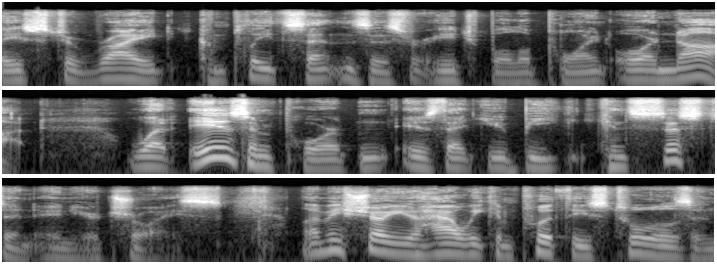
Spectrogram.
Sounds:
speech

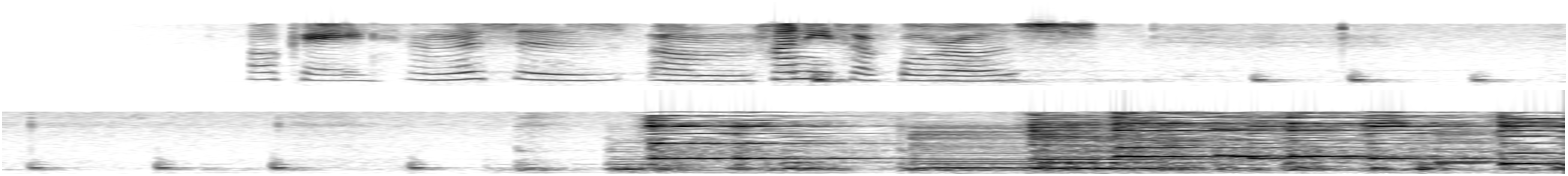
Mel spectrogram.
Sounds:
electronic organ, musical instrument, jazz, piano

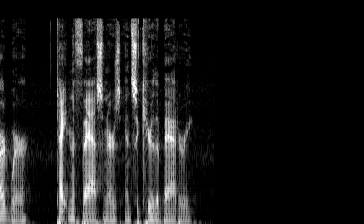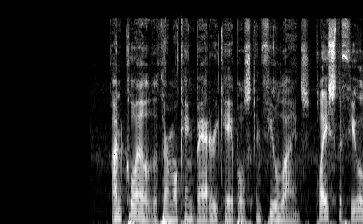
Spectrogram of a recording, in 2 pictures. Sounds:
speech

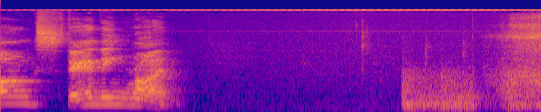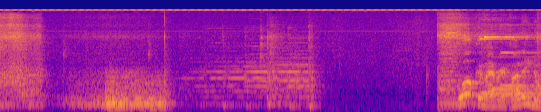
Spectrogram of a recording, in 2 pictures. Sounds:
speech, music

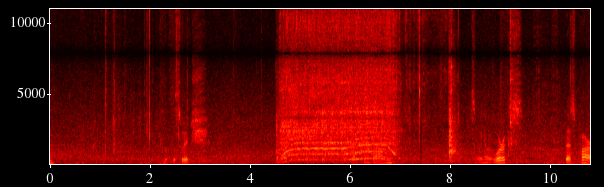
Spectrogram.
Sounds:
speech, bicycle, vehicle

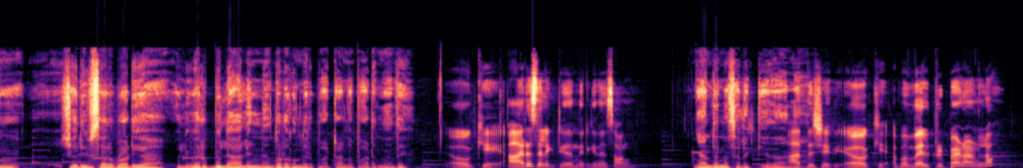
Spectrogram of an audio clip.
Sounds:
speech, music

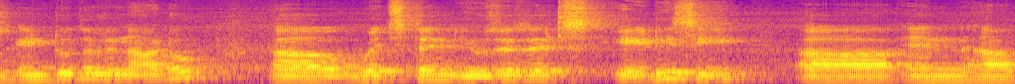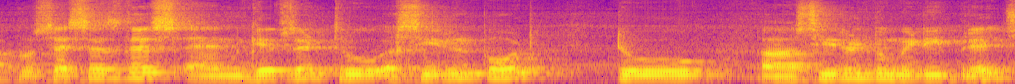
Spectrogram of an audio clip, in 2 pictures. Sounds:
speech

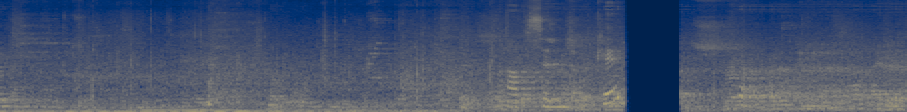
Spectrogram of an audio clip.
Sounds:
inside a large room or hall, speech

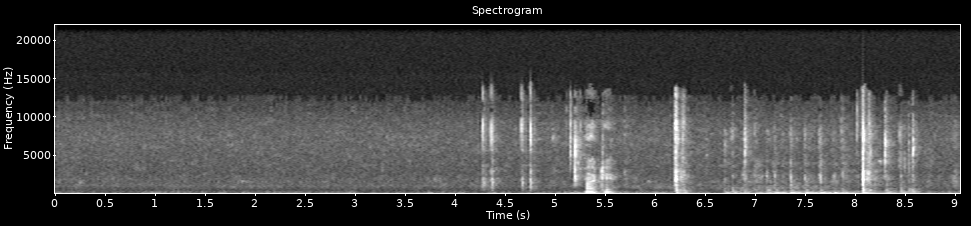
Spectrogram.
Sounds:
speech, clicking

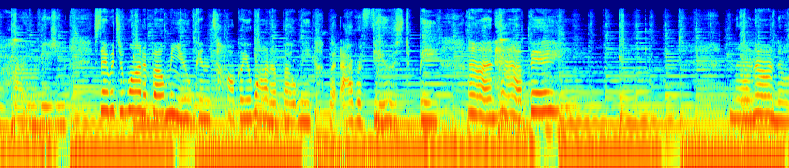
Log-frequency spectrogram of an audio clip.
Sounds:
music

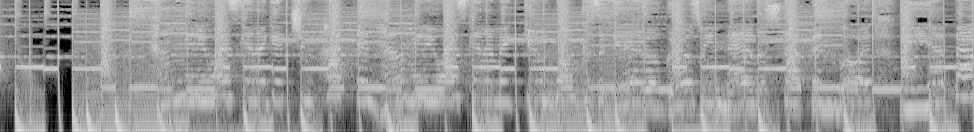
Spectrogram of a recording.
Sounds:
pop music, music

